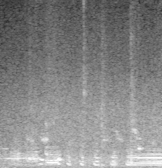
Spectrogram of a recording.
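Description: Backyard laying hens cluck and squawk in a busy, close chorus, short overlapping calls rising and falling over a steady outdoor background.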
